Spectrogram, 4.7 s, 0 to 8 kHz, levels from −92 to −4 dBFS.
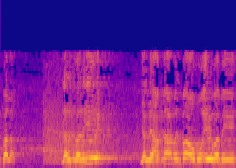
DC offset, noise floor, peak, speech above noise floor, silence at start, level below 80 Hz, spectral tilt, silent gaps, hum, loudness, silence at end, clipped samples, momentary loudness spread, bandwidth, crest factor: under 0.1%; -43 dBFS; -10 dBFS; 21 dB; 0 s; -62 dBFS; -7.5 dB/octave; none; none; -23 LUFS; 0 s; under 0.1%; 20 LU; 5.8 kHz; 14 dB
